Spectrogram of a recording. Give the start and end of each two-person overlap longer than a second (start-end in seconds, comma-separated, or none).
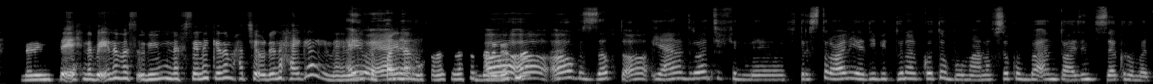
none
